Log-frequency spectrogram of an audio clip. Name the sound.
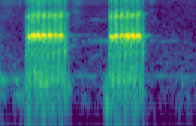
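cricket chirping sound effect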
